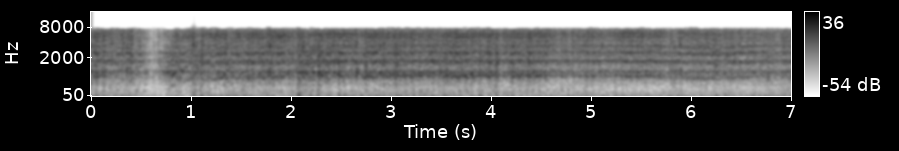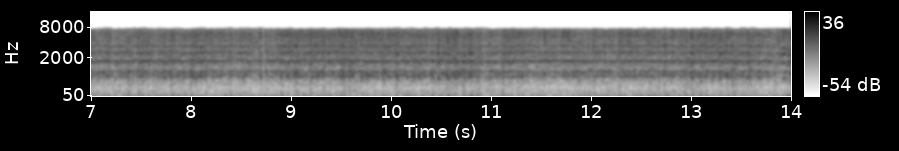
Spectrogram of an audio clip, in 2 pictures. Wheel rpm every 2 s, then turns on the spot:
160, 220, 230, 220, 230, 230, 230.
none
